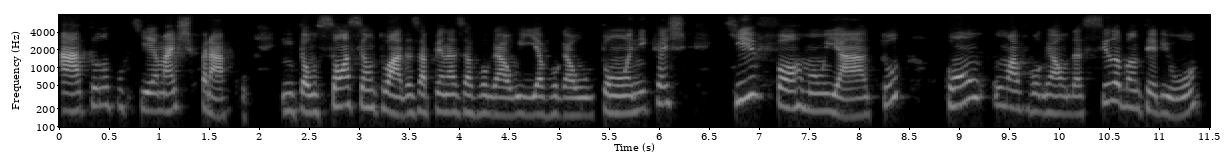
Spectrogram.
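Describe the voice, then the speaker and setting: Her pitch fairly low and her intonation lively, this woman speaks a little slowly with a fairly bright tone and no echo. She has a Brazilian Portuguese accent and walks through exam-prep grammar rules step by step, repeating key words and making sure the listener keeps up.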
